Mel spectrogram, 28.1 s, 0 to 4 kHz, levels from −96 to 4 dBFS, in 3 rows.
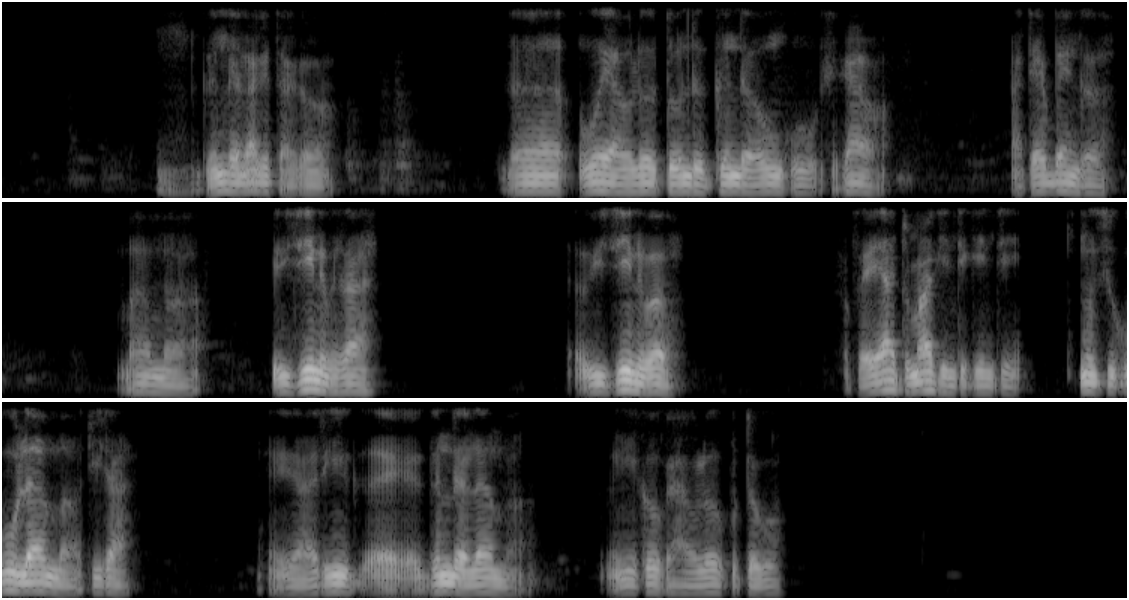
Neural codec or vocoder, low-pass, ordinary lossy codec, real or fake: none; 3.6 kHz; none; real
